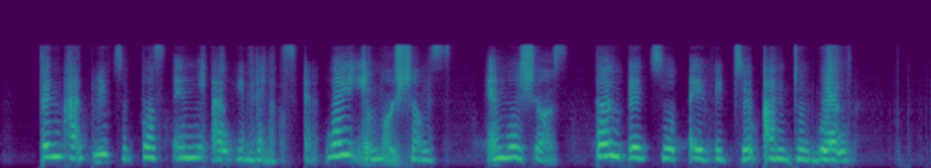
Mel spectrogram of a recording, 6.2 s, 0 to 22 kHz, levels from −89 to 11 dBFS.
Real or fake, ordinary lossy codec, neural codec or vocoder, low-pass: fake; none; codec, 16 kHz, 0.5 kbps, FreqCodec, smaller model; 7.2 kHz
